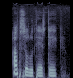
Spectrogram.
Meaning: absolute value
- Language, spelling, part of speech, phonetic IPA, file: Hungarian, abszolút érték, noun, [ˈɒpsoluːt ˌeːrteːk], Hu-abszolút érték.ogg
